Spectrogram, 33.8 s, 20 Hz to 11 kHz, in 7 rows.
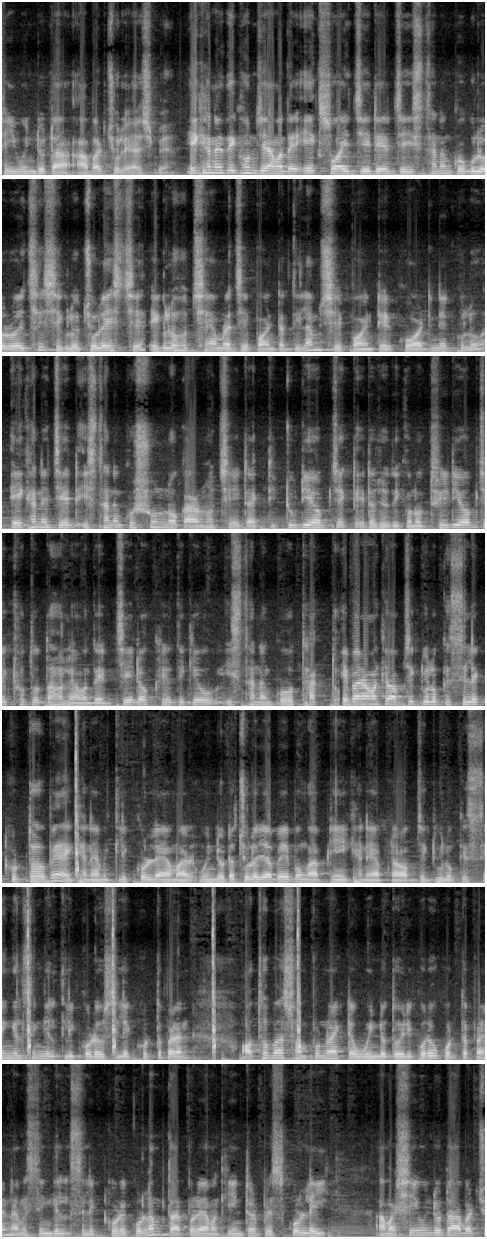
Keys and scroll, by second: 27.9-29.0 typing.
